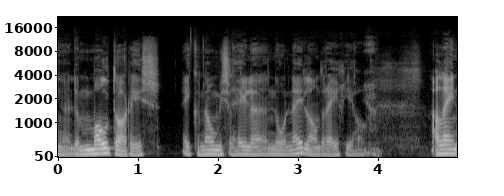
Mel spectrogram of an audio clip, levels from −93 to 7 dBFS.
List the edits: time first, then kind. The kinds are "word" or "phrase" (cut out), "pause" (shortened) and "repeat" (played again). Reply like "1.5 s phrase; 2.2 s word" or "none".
2.1 s phrase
